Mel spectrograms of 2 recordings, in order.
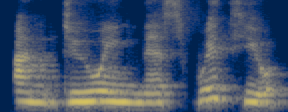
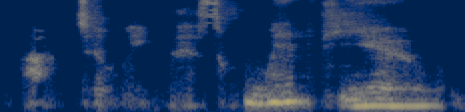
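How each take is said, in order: First: Said in the usual way. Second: Hushed whisper, soft and intimate; whispered reassurance. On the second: Pretend. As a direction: breathe it like a secret comfort. God speaking softly to Lori.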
